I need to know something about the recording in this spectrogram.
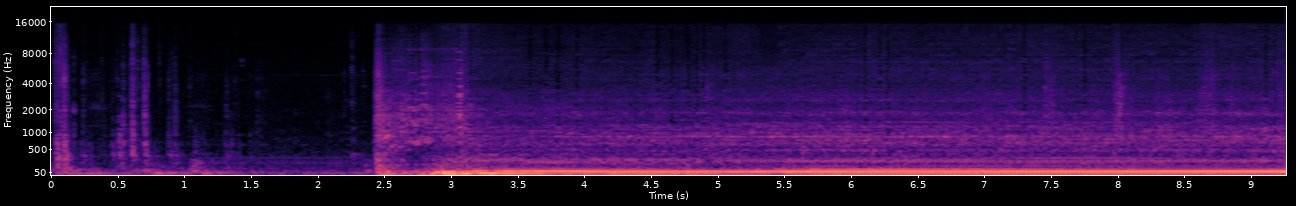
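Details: Volkswagen Voyage with EA111 engine at steady idle: constant low hum and rough bearing drone seeming to come from the engine; on disassembly the water pump bearing was found at fault, replaced with timing belt and tensioner.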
